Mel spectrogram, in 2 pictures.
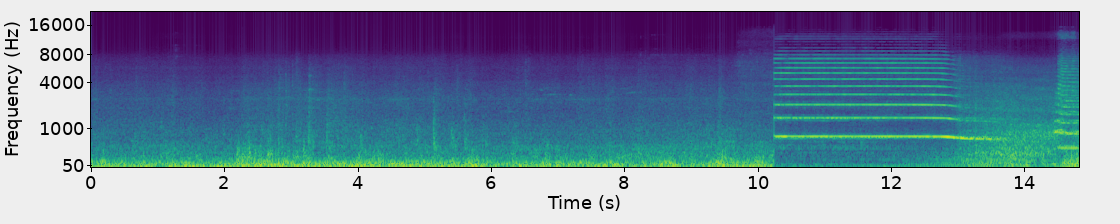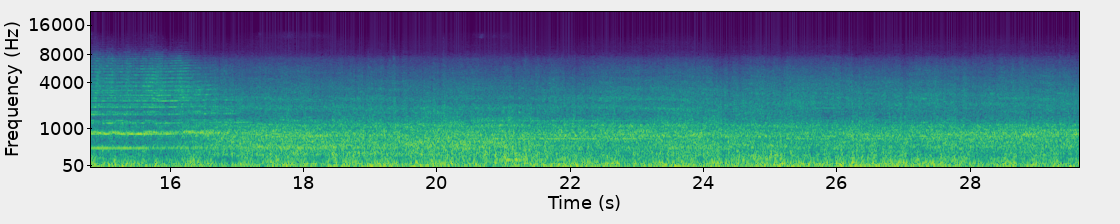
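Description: Rumble and rush of a running express train heard from on board. About ten seconds in, a train horn sounds for about three seconds, its pitch sagging as it ends, and a second, lower horn blast follows a moment later; the running noise is louder after that.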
